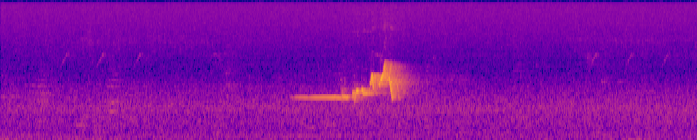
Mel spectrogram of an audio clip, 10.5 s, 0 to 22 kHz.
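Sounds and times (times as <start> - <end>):
Japanese bush warbler singing: 4.4 - 6.0.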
